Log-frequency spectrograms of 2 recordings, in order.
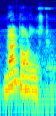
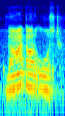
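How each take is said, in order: First: Said in the usual way. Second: Slow, careful teacher dictation of दांत और ओष्ठ. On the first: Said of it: "sorry, ठीक है, दंत और ओष्ठ". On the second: Shown as a demonstration. Teacher dictating दांत और ओष्ठ to students, slow and deliberate. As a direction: spell out दांत और ओष्ठ slowly so students can write. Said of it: "मतलब इसका हिंदी में दंत".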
